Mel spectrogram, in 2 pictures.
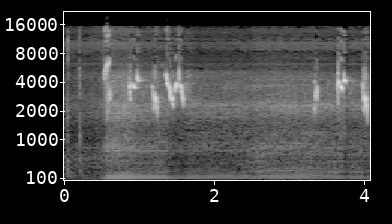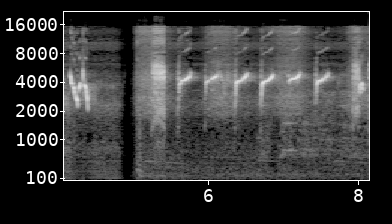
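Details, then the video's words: Grey-bellied bulbul singing on a training lure recording meant to get birds singing quickly: clusters of rapid upswept chirps, then a steady run of about eight sharp rising whistles nearly evenly spaced, with a low hum early on. "SUARA PANCINGAN CUCAK RANTING BAHAN AGAR CEPAT GACOR || MASTERAN CUCAK RANTING"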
